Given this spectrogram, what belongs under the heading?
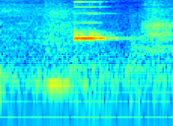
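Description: A single short electronic beep from a microwave oven's keypad as grill mode is set, clear and close, with a quiet room hum around it.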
